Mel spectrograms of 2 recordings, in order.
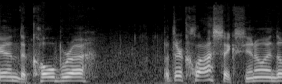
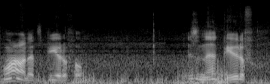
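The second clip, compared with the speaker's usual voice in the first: normal talking voice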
